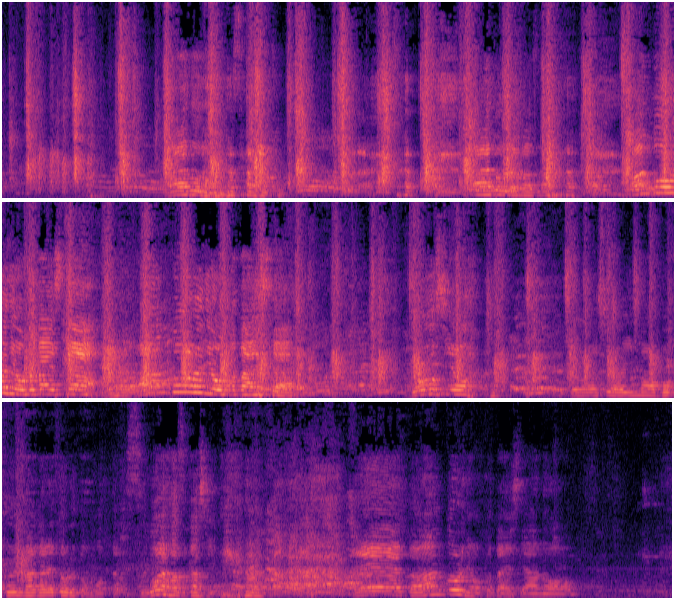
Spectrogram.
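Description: A young woman talks and laughs into a microphone.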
